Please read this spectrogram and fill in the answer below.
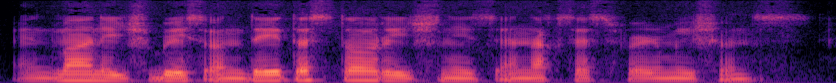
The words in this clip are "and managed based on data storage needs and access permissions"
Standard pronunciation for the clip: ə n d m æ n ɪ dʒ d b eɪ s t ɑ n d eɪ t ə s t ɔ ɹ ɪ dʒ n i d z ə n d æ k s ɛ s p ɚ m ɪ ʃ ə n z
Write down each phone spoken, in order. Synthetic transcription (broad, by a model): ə n d m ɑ n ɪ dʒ b eɪ s t ɑ n d eɪ t ə s t ɔ ɹ ɪ dʒ n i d s ə n d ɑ k s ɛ s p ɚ m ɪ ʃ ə n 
